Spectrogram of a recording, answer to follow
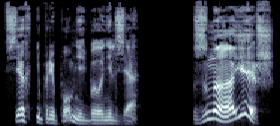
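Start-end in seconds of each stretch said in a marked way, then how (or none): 2.5-3.7 higher, mocking query; ironic question. A narrator's reading. Boy answering an angry stranger, ironically. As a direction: toss it back with irony. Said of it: "иронически спросил он его".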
